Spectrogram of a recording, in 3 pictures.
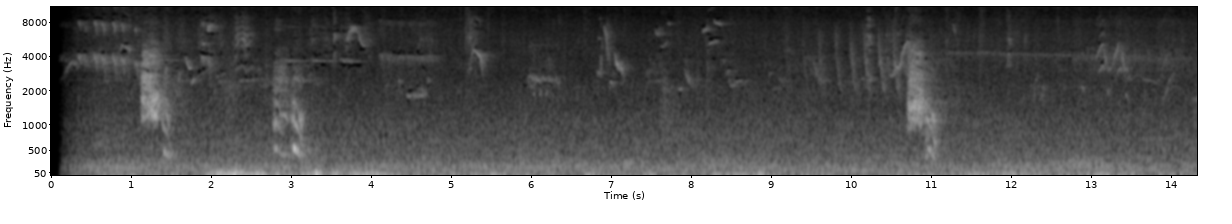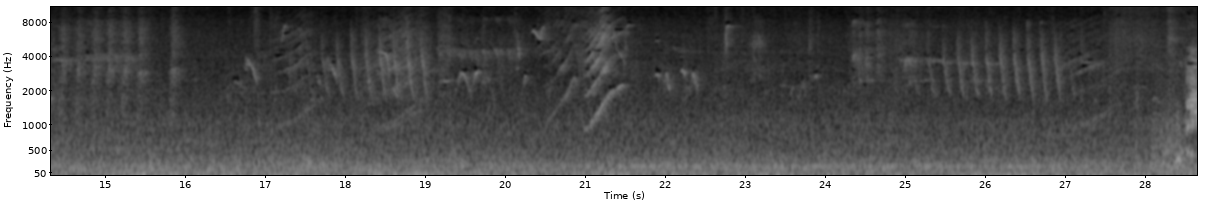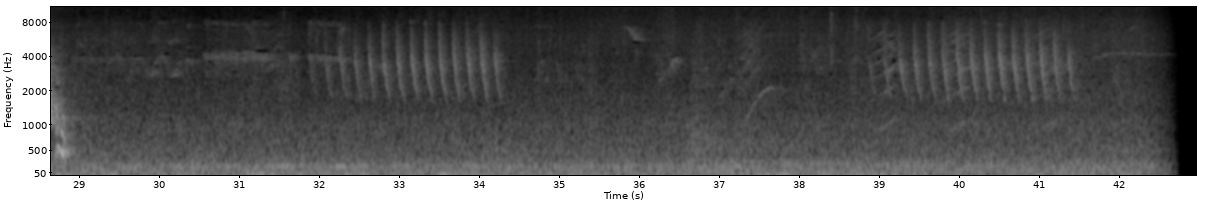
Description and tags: Red-capped Mangabeys calling with various birds and a small stream in the background. Recorded with a Zoom H2.
cardinal, catbird, field-recording, grackle, mangabey, monkey, primates, stream, water, zoo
